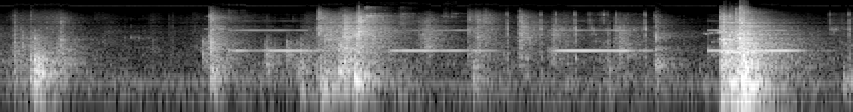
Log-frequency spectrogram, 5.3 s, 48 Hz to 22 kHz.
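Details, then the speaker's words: Home alarm system entry: door opened with a key while armed, and a steady high ~1.3 kHz beep repeats in short runs between door thuds; the 60-second entry-delay warning before disarming. "And so the first thing you would do is that you would put the key in the door, open the door, and the alarm will go, let you know that it's been activated."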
